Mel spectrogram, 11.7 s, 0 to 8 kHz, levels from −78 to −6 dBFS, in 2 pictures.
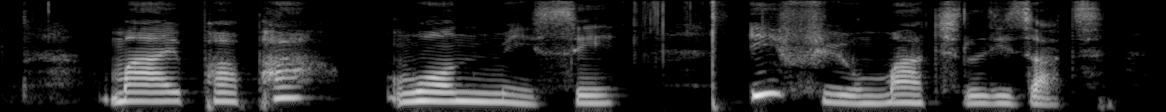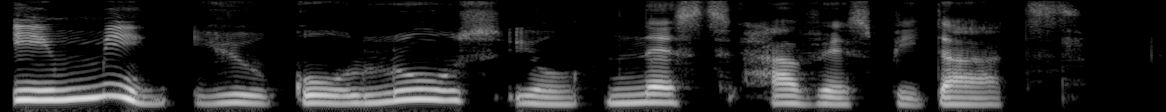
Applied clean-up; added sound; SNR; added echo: classical method Wiener filter.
